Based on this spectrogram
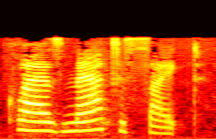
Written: clasmatocyte

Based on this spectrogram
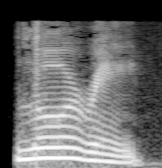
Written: laurate

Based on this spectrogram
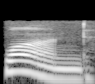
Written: wand

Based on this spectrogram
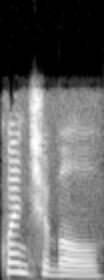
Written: quenchable

